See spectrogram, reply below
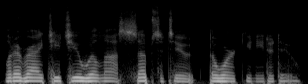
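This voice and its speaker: A soft-spoken man musing aloud in a candid, self-deprecating way as he gives a casual tarot reading. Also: fairly high pitch, flat delivery, a little fast, clear, resonant tone, dry recording. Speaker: tarot reader. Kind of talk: casual reflective vlog.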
